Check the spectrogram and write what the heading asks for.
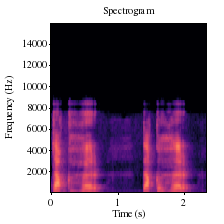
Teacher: ஹ வந்து நடுத்தொண்டையிலேருந்து வரணும். இந்த ரா சுக்கூன் இந்த இதை வந்து நம்ம ஹெவியாக தஃபீமாக தான் ஓதணும். ஏன்னா முன்னாடி உள்ள எழுத்தில் ஃபத்ஹா இருக்குது.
